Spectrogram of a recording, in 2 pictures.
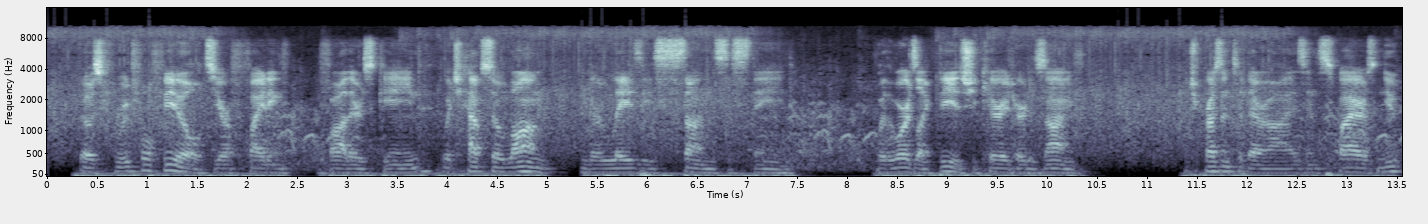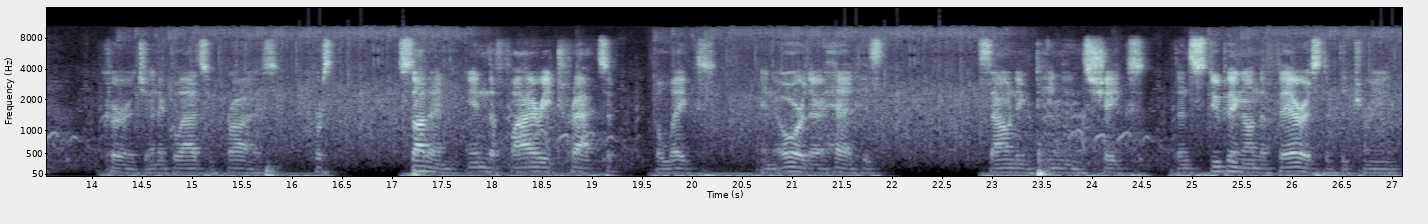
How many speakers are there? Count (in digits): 1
